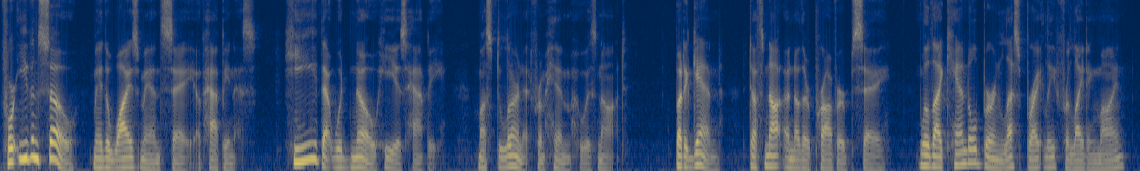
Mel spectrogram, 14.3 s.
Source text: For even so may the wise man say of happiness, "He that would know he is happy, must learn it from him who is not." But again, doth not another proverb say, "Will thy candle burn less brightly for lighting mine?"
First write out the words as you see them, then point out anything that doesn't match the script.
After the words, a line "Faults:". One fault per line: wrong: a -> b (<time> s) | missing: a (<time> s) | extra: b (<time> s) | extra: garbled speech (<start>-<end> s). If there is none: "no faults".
For even so may the wise man say of happiness, "He that would know he is happy, must learn it from him who is not." But again, doth not another proverb say, "Will thy candle burn less brightly for lighting mine?"
Faults:
no faults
